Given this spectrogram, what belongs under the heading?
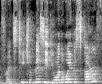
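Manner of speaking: ordinary delivery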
